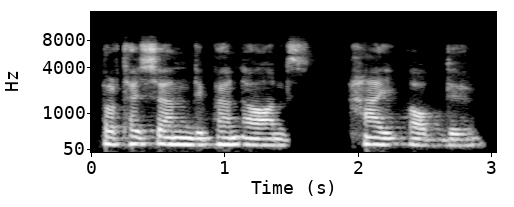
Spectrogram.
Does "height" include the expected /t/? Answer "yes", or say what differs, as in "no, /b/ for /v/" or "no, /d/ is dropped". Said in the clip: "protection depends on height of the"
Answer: no, /t/ is dropped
